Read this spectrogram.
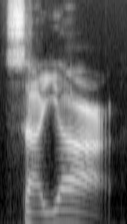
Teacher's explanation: On the ain we make tawassut quality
